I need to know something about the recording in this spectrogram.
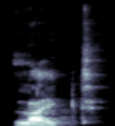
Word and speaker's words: liked: If you try to pronounce the K too strongly, you're going to get a like it, but the K is quite soft. This pronunciation is very, very similar to light. And if you get light, it's possible that you're actually pronouncing the liked correctly.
